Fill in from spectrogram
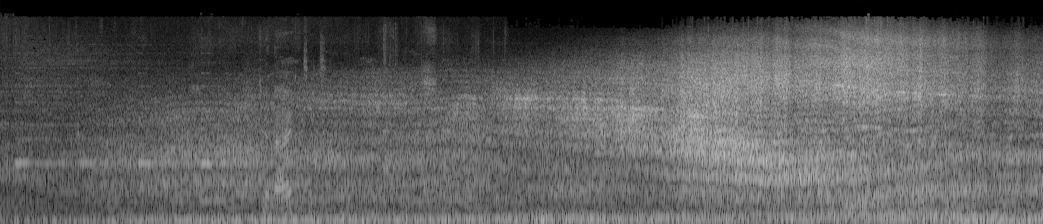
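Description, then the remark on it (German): A loud, steady airplane engine roar, a deep continuous rumble with a broad hiss on top that swells slightly toward the end. “wieder beeindruckend, dass so Flugzeuge fliegen können.”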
